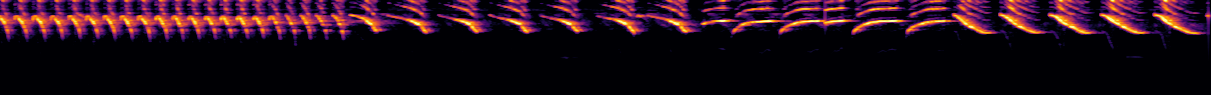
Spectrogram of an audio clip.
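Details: Canary training song: a rapid, buzzy high trill for almost two seconds, then a run of bright downward-swept whistles repeated about four times a second.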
